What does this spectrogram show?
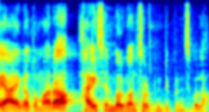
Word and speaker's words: Heisenberg: चलो, तो यहाँ पे आएगा तुम्हारा हाइसेनबर्ग uncertainty principle. Actual pronunciation is हाइनबर्ग, ठीक है, एक्चुअल प्रोनाउंसिएशन इज हाइनबर्ग, ठीक है, करेक्ट प्रोनाउंसिएशन इज हाइनबर्ग, ठीक है.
